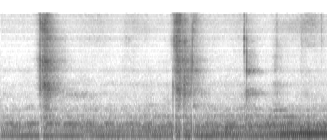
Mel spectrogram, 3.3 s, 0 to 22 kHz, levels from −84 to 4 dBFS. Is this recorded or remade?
remade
